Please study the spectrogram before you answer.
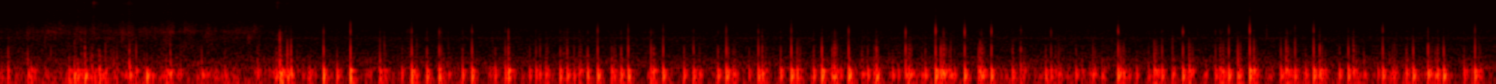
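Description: A blue silicone spiked massage pad rests on a microphone grille while fingers squeeze and rub it rhythmically. This produces a steady stream of dense, low, muffled thuds and squishy rubbing with short sharp clicks. The sound is close and bass-heavy throughout.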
